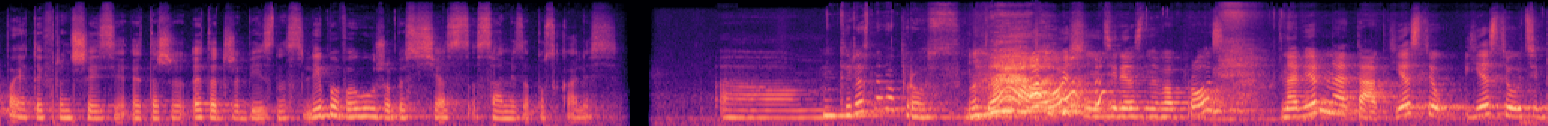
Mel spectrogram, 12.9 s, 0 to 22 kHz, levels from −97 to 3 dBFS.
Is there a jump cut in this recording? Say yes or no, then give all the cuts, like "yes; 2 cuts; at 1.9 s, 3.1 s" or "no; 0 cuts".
no; 0 cuts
